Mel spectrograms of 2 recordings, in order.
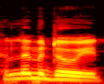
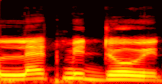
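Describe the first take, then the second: First: Let me is run together as lemme. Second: Let me is said as two full words.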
